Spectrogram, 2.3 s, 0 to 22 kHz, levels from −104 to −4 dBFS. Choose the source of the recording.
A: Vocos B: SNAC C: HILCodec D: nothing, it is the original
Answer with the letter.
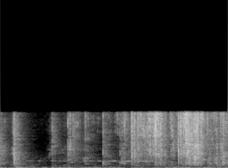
A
